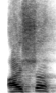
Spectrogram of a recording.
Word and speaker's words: Aisha: Like the letter I. And then sha.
